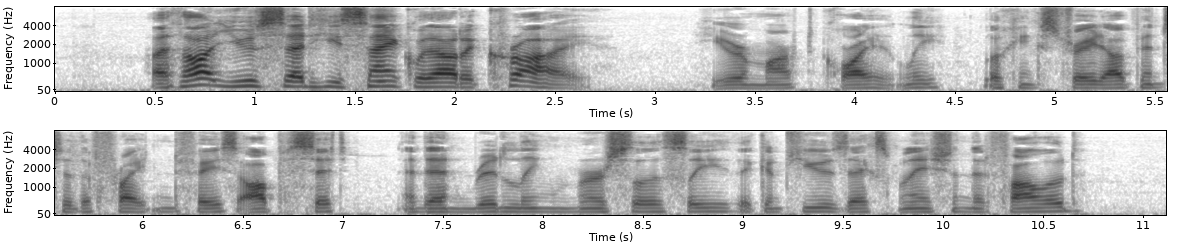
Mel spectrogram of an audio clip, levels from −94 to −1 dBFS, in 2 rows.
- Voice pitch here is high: No, low, 125 Hz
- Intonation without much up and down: Yes, narrow, 1.9 semitones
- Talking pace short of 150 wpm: No, average, 155 wpm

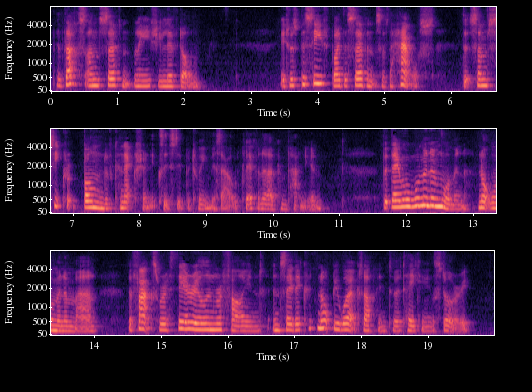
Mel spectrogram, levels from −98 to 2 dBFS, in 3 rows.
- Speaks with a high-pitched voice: Yes, high, 205 Hz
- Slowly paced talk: No, average, 165 wpm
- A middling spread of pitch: Yes, average, 3.9 semitones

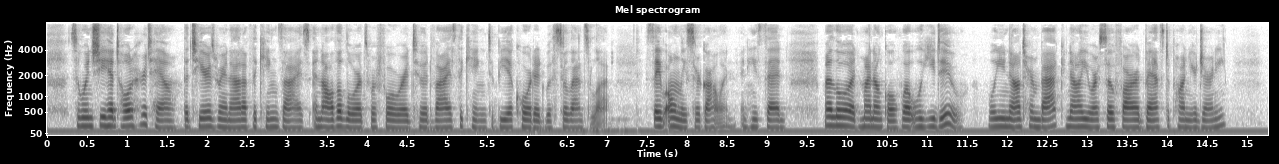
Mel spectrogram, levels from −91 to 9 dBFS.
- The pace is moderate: No, fast, 235 wpm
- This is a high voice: No, medium, 160 Hz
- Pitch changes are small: Yes, narrow, 2.1 semitones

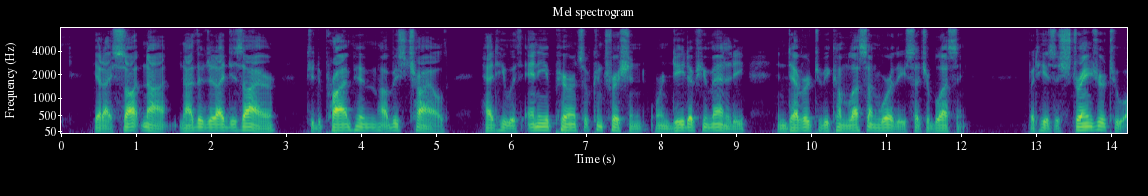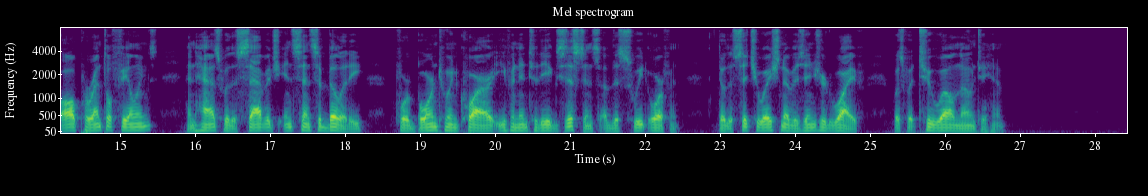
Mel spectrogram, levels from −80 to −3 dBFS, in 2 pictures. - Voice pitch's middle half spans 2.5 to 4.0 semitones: Yes, average, 2.8 semitones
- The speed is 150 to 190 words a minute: Yes, average, 155 wpm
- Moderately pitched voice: No, very low, 85 Hz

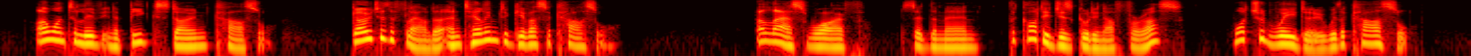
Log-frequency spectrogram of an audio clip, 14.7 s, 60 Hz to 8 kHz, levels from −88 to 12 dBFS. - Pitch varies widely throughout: Yes, wide, 7.1 semitones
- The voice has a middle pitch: Yes, medium, 165 Hz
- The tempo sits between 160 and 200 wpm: Yes, average, 165 wpm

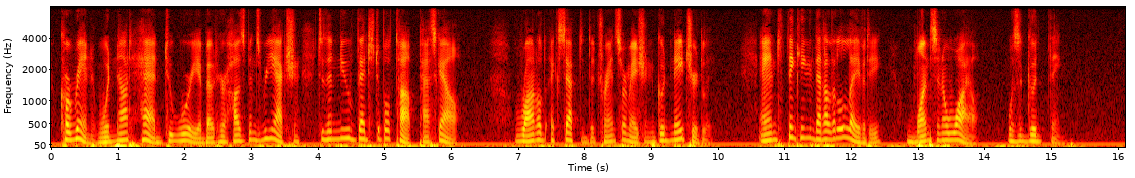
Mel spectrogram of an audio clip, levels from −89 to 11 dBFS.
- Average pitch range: No, wide, 7.1 semitones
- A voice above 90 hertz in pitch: Yes, low, 135 Hz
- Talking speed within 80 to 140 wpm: Yes, slow, 135 wpm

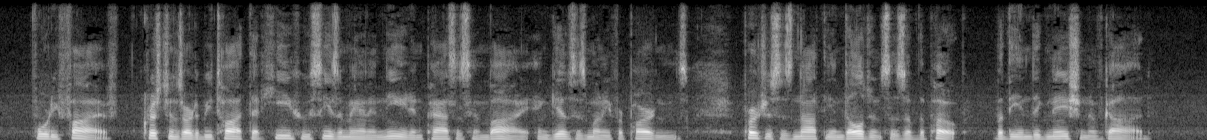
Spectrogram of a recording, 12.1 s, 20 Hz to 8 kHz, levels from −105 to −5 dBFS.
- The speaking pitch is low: Yes, low, 115 Hz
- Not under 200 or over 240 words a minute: No, average, 185 wpm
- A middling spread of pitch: Yes, average, 3.6 semitones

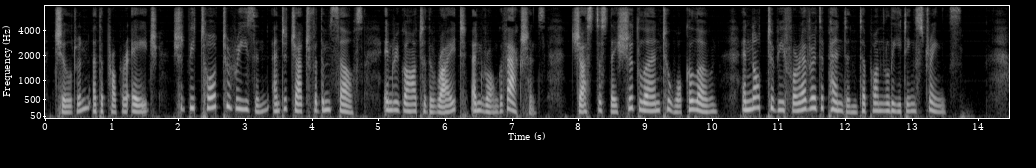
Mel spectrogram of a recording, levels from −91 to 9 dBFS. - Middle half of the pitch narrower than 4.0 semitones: No, average, 4.6 semitones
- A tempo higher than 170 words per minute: No, average, 165 wpm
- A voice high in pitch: Yes, high, 195 Hz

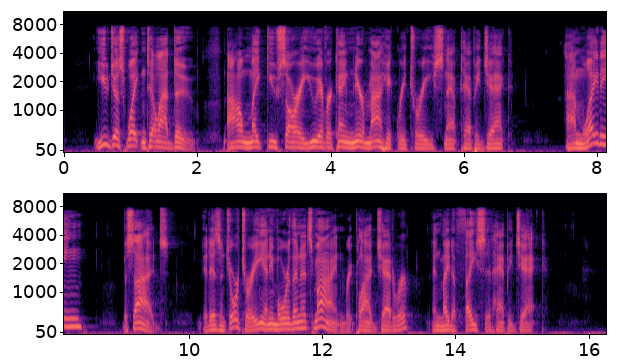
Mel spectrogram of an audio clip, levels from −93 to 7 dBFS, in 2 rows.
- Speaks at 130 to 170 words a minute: Yes, average, 150 wpm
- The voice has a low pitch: Yes, low, 115 Hz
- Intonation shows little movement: No, average, 4.7 semitones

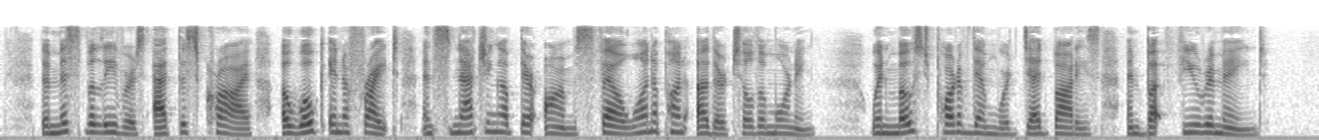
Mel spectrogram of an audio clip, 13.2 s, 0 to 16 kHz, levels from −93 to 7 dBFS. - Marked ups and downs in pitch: No, average, 3.5 semitones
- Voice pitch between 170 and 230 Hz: Yes, medium, 185 Hz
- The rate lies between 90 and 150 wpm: Yes, average, 145 wpm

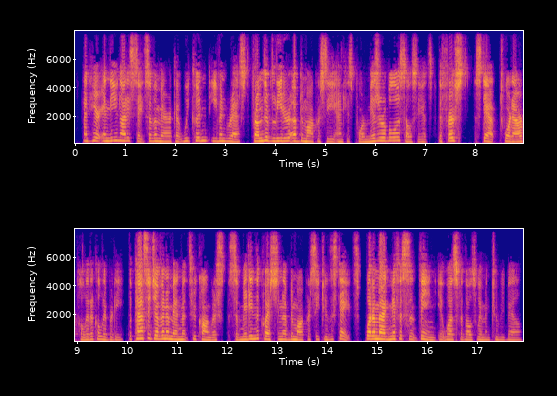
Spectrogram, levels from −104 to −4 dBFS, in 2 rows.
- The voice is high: Yes, high, 210 Hz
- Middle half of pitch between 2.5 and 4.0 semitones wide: Yes, average, 3.6 semitones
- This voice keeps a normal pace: Yes, average, 180 wpm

